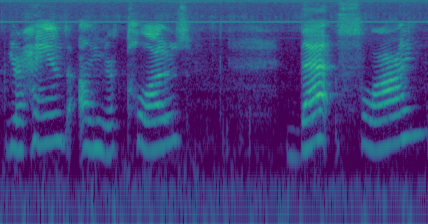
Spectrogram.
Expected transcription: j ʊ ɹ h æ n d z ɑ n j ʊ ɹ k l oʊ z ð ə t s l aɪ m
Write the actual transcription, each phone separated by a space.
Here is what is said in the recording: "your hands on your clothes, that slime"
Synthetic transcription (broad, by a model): j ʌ ɹ h æ n d z n j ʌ ɹ k l oʊ z ð ə t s l aɪ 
